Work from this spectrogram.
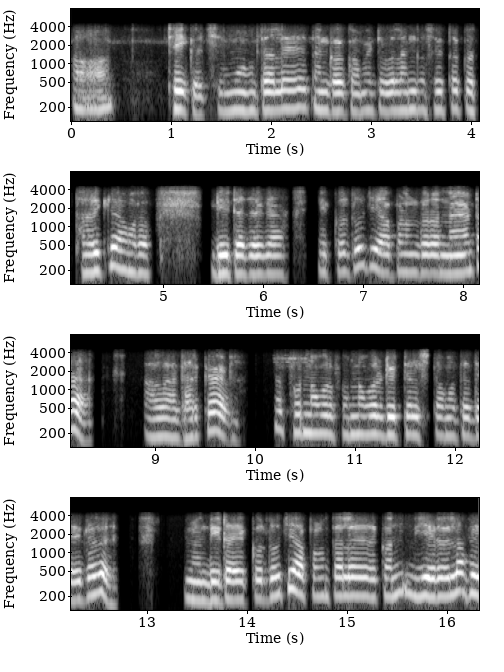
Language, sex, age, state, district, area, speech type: Odia, male, 60+, Odisha, Gajapati, rural, conversation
